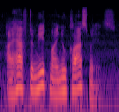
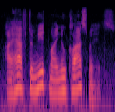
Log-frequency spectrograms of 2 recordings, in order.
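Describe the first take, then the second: First: The words are shortened and run together. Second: The words are shortened and run together.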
